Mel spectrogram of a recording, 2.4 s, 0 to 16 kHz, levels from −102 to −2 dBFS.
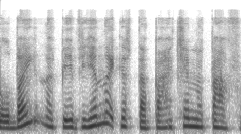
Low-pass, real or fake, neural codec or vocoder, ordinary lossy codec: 9.9 kHz; fake; autoencoder, 22.05 kHz, a latent of 192 numbers a frame, VITS, trained on one speaker; Opus, 16 kbps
